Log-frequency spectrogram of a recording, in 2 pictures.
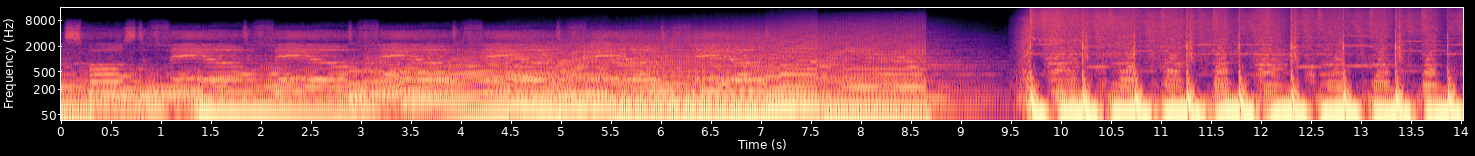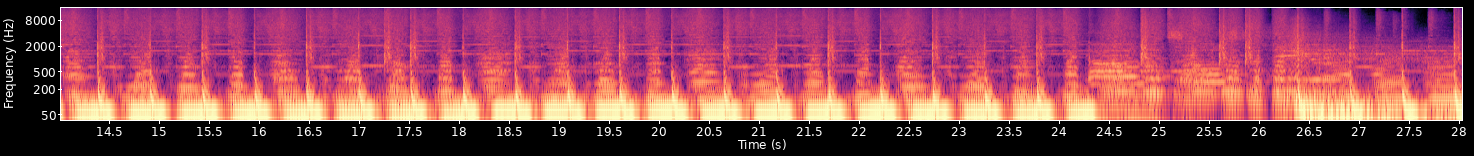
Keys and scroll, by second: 5.2-6.2 typing.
